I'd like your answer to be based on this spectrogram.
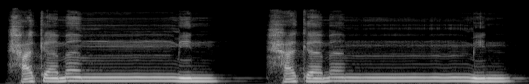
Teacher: نقف على الحرف الذي بعده بغنة زمنها حركتان، ولذلك لون الحرف الذي بعد التنوين في مصحف التجويد باللون الأخضر إشارة إلى موقع الغنة، فيصير اللفظ هكذا: حكما من، حكما من. · Term: الإدغام بغنة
